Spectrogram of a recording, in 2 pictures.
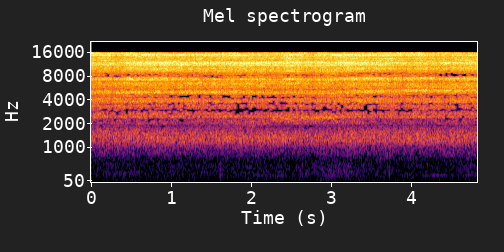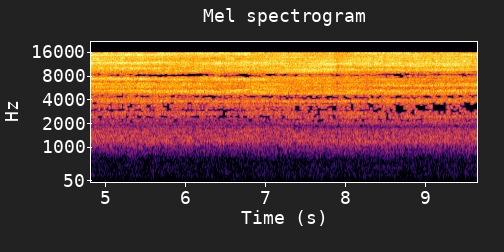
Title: [ASMR] Dental Scaling #satisfying #calculus #tartar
